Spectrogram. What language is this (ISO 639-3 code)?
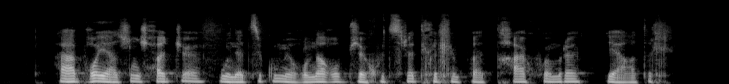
kbd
